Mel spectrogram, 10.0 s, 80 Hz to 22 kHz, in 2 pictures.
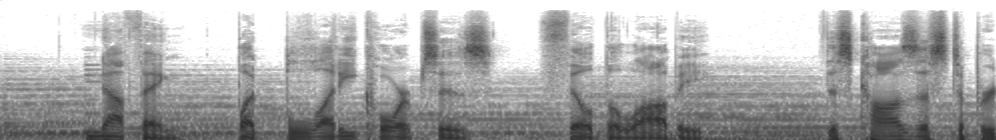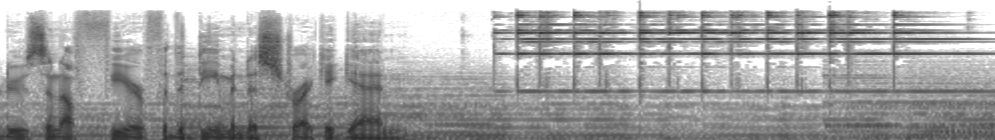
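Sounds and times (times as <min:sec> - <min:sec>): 
speech: 0:00.4 - 0:07.2
bells ringing: 0:07.4 - 0:09.9.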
